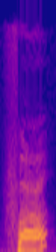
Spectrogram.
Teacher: it is a fricatives, again because a partial air blockage is there, fricatives, and plus because it is not shaded, so it is a voiceless sound. · labiodental, because I am using my lips and teeth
